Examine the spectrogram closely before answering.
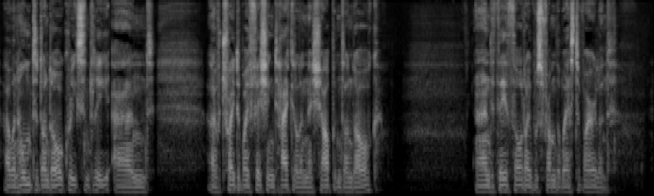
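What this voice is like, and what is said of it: Smooth generic Irish accent. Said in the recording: “rounded my accent off at the edges ... I have this sort of very sort of generic, smooth at the edges Irish accent”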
